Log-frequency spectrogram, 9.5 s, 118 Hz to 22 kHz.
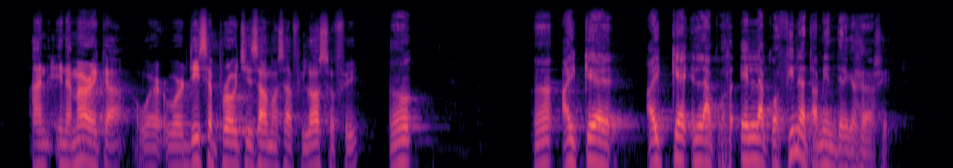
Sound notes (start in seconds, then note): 5.2 speaking spanish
